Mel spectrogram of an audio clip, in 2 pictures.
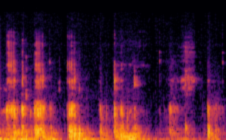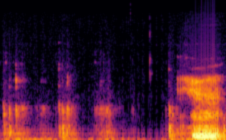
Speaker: i'm sorry if you can hear snoring by the way my dog has fallen asleep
